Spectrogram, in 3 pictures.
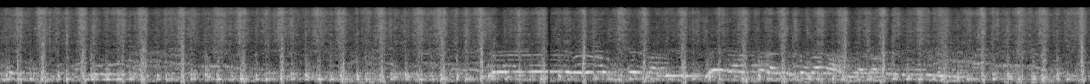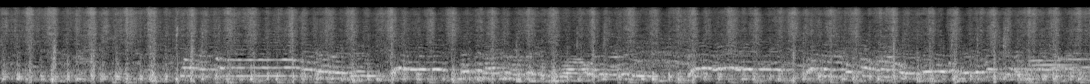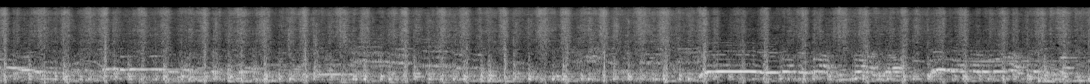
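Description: Traditional Congolese dance music: a group of voices singing over a fast, steady shaker rattle that runs without a break.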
